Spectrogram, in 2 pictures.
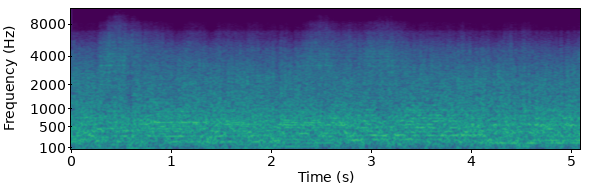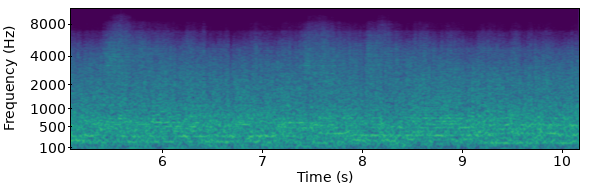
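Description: Punk rock band playing live: electric guitars over a drum kit, with several cymbal crashes through the passage and no singing. Loud and steady, recorded from within the small room.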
